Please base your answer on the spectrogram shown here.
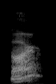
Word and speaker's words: Kaur: Kaur?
